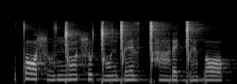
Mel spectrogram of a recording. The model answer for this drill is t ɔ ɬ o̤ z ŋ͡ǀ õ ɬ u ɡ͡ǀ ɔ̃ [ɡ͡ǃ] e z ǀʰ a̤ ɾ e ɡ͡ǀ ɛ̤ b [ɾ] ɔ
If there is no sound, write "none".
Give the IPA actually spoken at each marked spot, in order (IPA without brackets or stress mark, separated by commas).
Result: ɡ͡ǀ, ɾ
